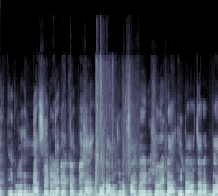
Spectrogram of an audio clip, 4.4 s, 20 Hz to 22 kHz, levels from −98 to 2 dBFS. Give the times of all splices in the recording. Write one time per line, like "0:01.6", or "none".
0:01.9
